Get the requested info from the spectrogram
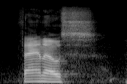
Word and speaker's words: Thanos: As finally, Thanos, who we now know is the pronunciation, arrives after first seeing him at the very end of the original Joss Whedon Avengers film.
